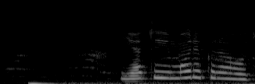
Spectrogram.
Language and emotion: Russian, neutral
